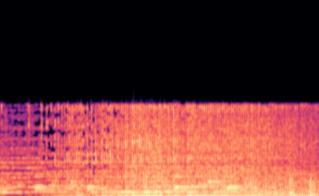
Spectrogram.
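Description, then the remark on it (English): The piston engine of a small handmade homebuilt airplane is started, catches and settles into a steady, loud running drone with a rough, knocking rhythm and strong low hum, continuing without pause. “Did you put oil in the engine? No, I didn't forget that. Got the test cards? Yep. Okay, light her up.”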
